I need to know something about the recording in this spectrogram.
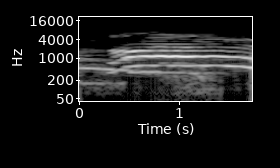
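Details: Orange domestic cat in a territorial fight with another orange cat: one drawn-out, steady, nasal yowl that jumps up in pitch early, holds level, then sags slightly at the end.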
